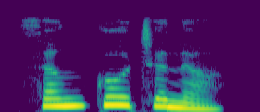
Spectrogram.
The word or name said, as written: ಸಂಕುಚನ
